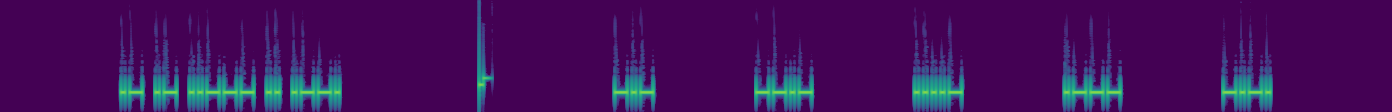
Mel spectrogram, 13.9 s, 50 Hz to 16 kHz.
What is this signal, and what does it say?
Morse code, heard as a keyed tone, about 28 wpm, spaced as for 12 wpm, 700 Hz. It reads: AA2IP KQ4JC
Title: USA Call Signs - 5 Characters - 8x Character Spacing - 28wpm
